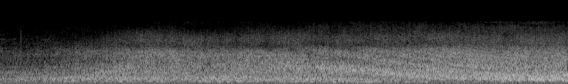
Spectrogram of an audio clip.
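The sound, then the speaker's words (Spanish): A squadron of airplanes drones overhead, heard as people are about to enter a house, a dense, steady roar of engines that swells slightly louder over a few seconds, with no voices. “Estábamos por entrar en la casa cuando oímos un ruido de aviones.”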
